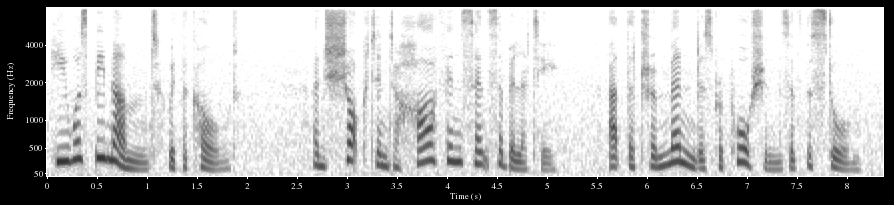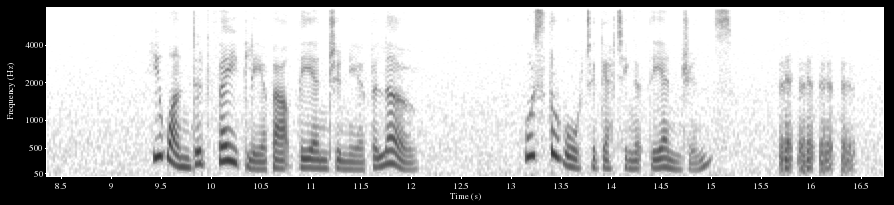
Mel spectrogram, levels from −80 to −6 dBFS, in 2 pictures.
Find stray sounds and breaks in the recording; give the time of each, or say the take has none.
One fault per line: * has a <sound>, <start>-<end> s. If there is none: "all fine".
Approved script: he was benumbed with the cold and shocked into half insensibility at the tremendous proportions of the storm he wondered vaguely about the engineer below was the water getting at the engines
* has a laugh, 15.7-16.4 s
